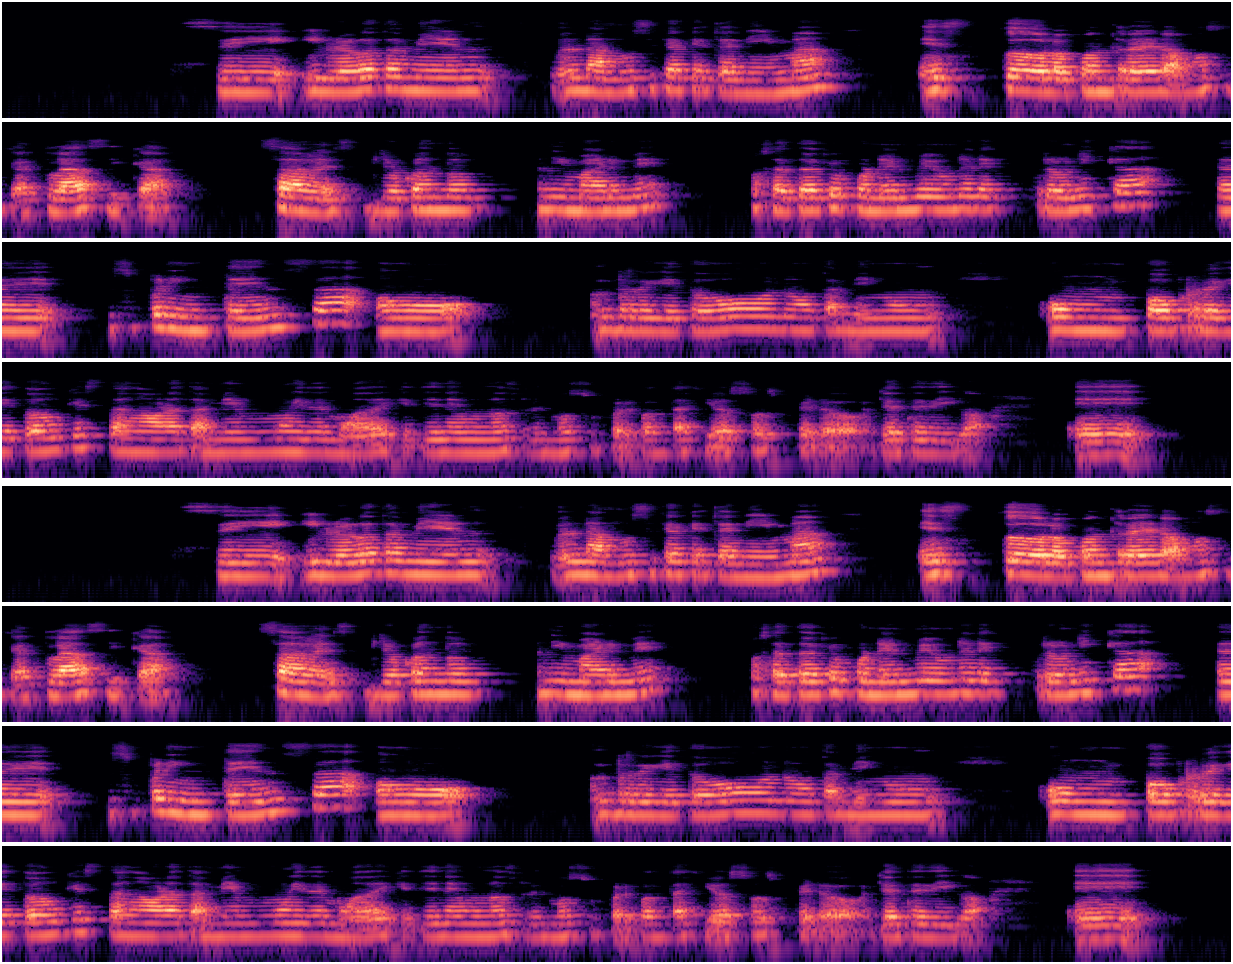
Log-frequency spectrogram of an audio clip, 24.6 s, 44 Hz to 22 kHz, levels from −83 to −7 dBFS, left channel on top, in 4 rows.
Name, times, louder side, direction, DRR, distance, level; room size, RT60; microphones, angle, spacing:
voice 1, 0.9-2.4 2.7-4.2 4.6-7.0 7.5-8.5 8.8-9.4 9.9-11.9 12.2-12.5 12.8-14.6 15.2-17.0 17.5-23.3 23.8-24.1, equal, 50° right, -1 dB, 1.1 m, -23 dB
2.8 x 2.7 x 2.8 m, 0.26 s
head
